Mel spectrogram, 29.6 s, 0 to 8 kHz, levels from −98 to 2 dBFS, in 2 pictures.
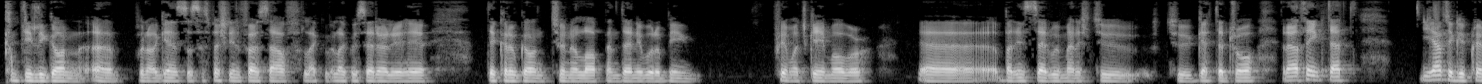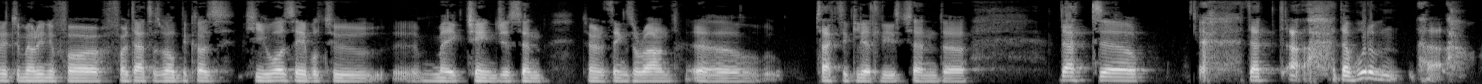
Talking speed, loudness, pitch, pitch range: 170 wpm, -18 LUFS, 115 Hz, 110-120 Hz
